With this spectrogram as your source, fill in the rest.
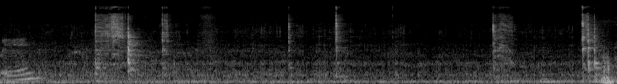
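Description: Buttered chicken biryani rice is stirred in a cooking pot with repeated scraping and clattering strokes of a utensil against metal over a soft sizzle, close and without talk.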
